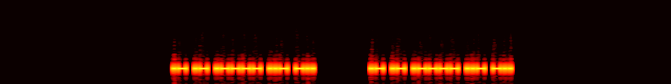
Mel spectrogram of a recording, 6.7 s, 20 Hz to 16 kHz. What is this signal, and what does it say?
Morse code, heard as a keyed tone, about 46 wpm, 700 Hz. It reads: AA1UD AA1UD
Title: USA Call Signs - 5 Characters - Repeated 2x - 45wpm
